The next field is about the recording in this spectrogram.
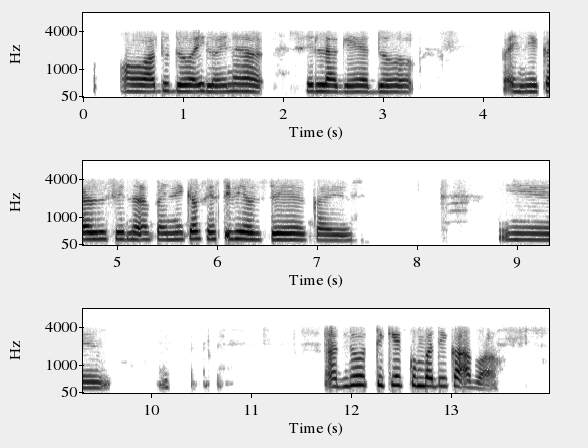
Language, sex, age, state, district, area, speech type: Manipuri, female, 30-45, Manipur, Churachandpur, rural, conversation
